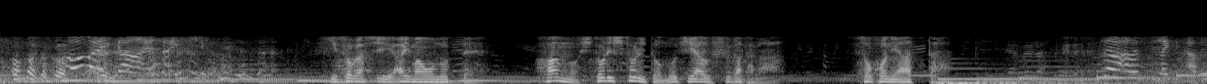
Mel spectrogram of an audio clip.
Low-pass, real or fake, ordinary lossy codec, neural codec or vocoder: 3.6 kHz; real; AAC, 16 kbps; none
